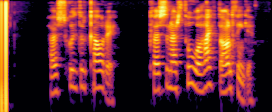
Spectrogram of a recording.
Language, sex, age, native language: Icelandic, female, 30-39, Icelandic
